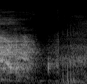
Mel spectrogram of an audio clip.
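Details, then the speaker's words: Man with a laryngectomy coughing through his stoma to clear mucus build-up: a breathy, voiceless burst of air that fades quickly. "then usually by 3 or 4:00 in the afternoon I start coughing more so I know it's building up with mucus and I have to do the same thing again to keep it clean"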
